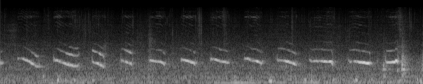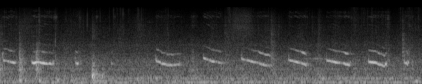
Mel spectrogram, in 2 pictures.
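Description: Toy poodle puppy whimpering without a break: short, high, falling whines, about three a second. A few sharp clicks come around the middle.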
